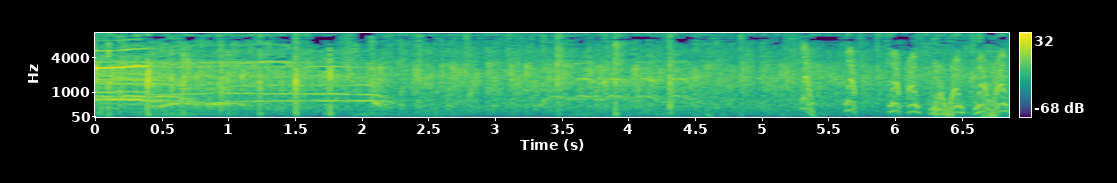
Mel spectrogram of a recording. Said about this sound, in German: nochmal einen großen Applaus für Andreas, großen Applaus für Mike, großen Applaus für Roman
